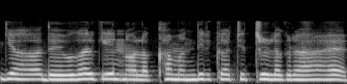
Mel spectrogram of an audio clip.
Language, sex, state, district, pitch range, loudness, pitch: Hindi, female, Jharkhand, Deoghar, 220-240 Hz, -12 LUFS, 230 Hz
